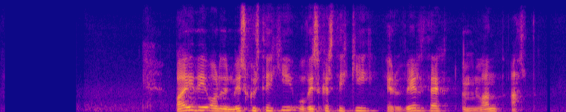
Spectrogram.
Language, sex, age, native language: Icelandic, male, 40-49, Icelandic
